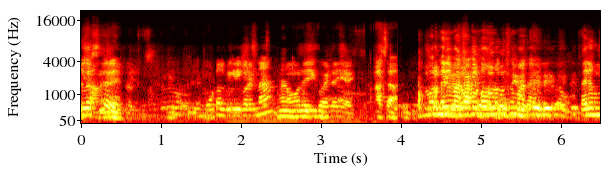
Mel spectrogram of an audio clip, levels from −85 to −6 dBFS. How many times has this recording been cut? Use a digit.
1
